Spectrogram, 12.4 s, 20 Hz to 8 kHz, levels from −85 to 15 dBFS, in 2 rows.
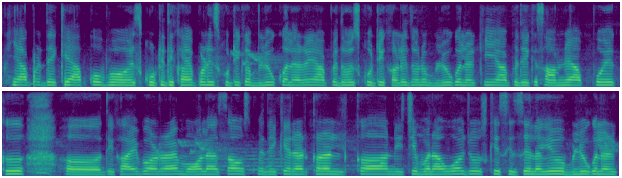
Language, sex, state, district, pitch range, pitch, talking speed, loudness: Hindi, female, Bihar, Jamui, 240-260 Hz, 250 Hz, 270 wpm, -16 LUFS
